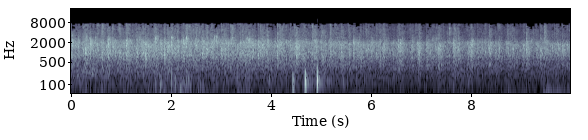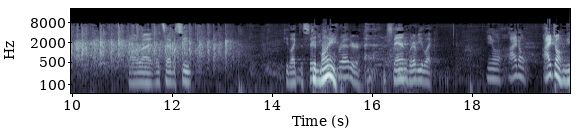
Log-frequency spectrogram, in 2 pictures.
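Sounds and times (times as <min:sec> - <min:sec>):
audience applause: 0:00.0 - 0:13.5
speech: 0:11.8 - 0:12.6, 0:14.3 - 0:17.4, 0:18.3 - 0:19.9.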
